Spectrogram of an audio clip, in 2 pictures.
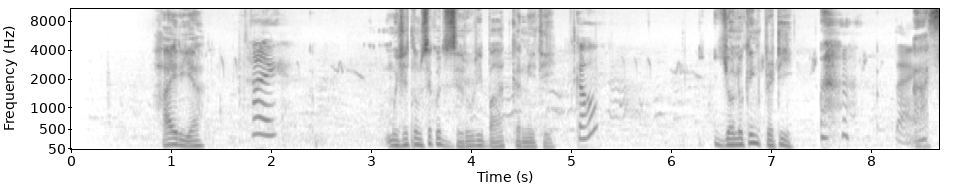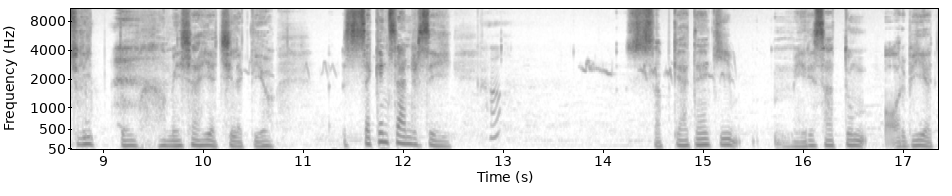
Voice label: Commercial

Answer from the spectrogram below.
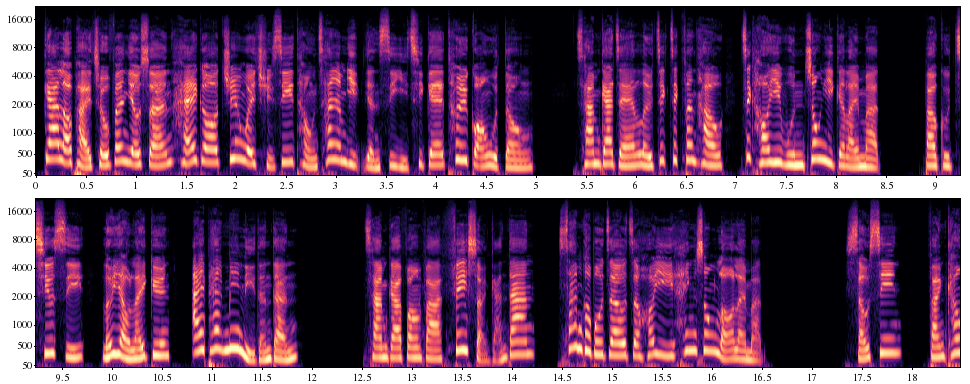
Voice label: Commercial

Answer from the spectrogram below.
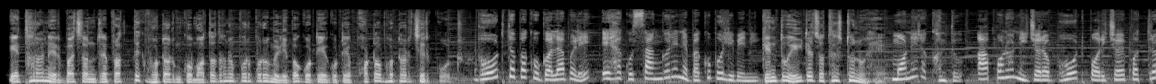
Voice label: FEMALE TVC

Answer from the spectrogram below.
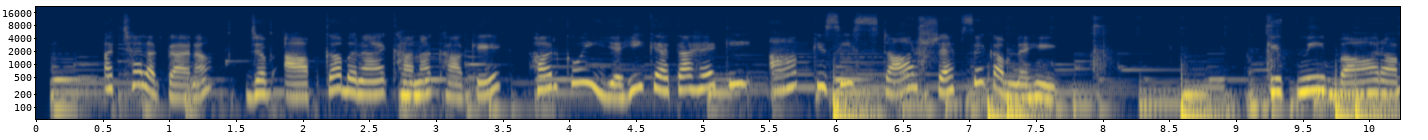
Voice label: Hindi Commercial

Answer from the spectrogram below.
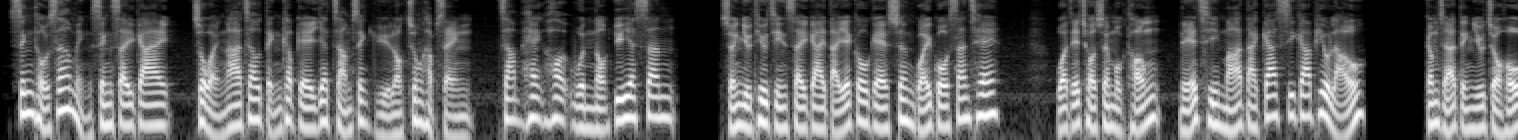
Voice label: Narration

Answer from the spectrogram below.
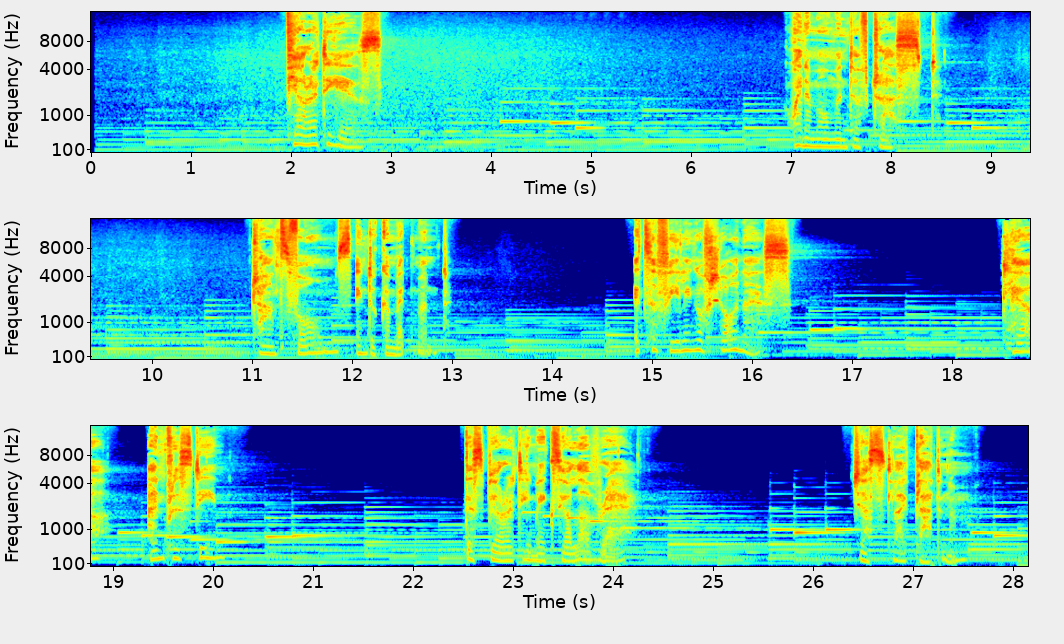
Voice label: Corporate

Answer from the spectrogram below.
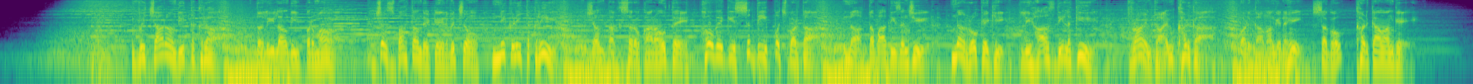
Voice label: Commercial

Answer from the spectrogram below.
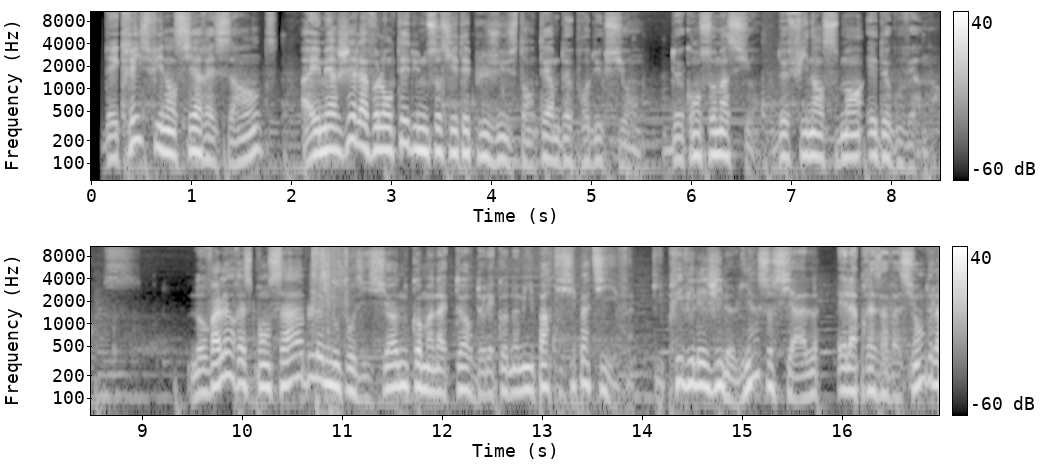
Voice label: Corporate

